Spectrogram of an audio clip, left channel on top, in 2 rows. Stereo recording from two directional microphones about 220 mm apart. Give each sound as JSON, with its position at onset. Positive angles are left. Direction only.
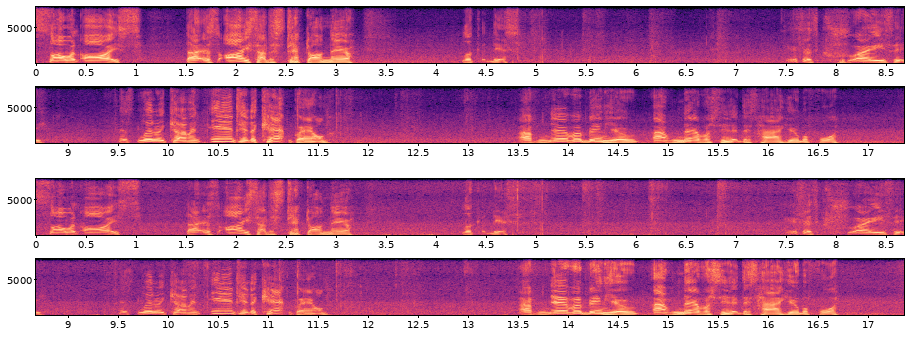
{"t": 0.1, "sound": "speech", "side_deg": 40}
{"t": 4.3, "sound": "speech", "side_deg": 25}
{"t": 7.5, "sound": "speech", "side_deg": 20}
{"t": 14.0, "sound": "speech", "side_deg": 5}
